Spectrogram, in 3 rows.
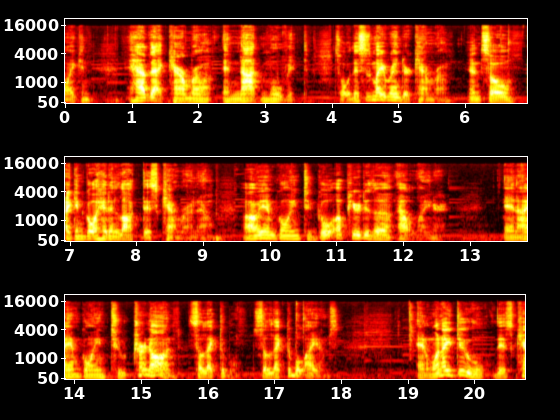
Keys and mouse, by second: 6.5 click, 13.8-18.9 drag.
